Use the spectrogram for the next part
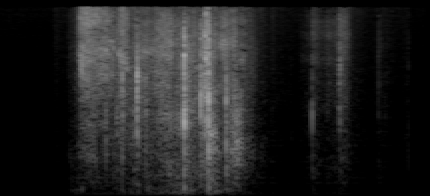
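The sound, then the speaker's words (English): Crinkly, rustling paper noise is heard for about a second as scrap paper is pushed into a paper bag, followed by a brief softer rustle. Fairly loud, with no talking. “Fill up the paper bag with the scrap paper.”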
